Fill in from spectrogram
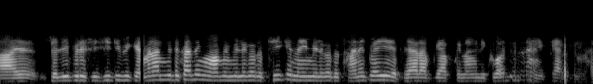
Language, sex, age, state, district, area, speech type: Hindi, male, 18-30, Uttar Pradesh, Chandauli, rural, conversation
